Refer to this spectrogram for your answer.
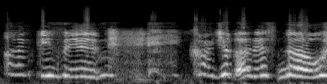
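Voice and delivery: crying while telling the news; tearful. Acted. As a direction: speak through tears, voice catching. Daughter at hospital, crying.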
